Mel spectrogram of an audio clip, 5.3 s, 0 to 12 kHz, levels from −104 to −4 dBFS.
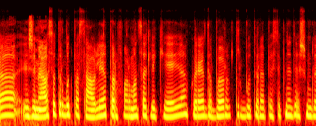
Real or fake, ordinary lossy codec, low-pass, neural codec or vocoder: real; Opus, 24 kbps; 7.2 kHz; none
